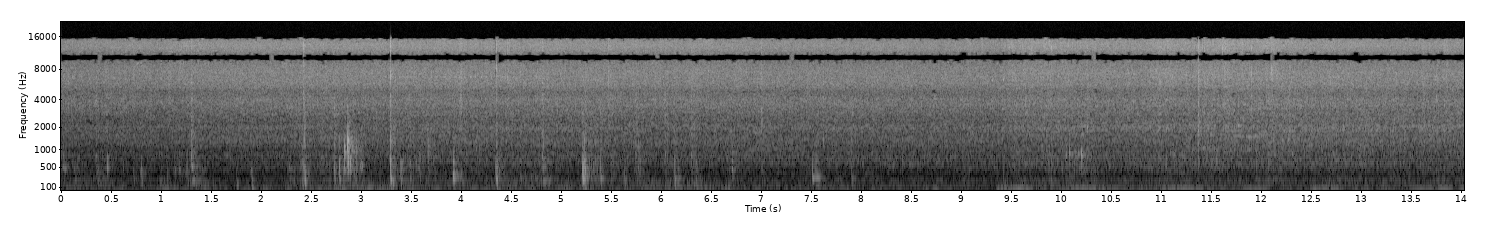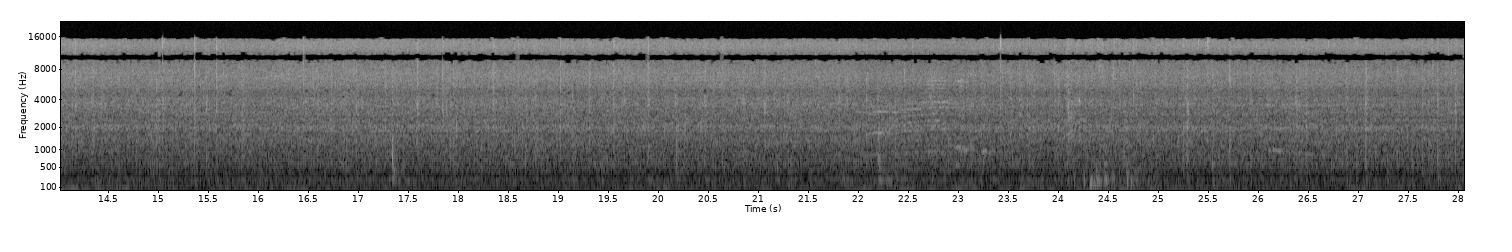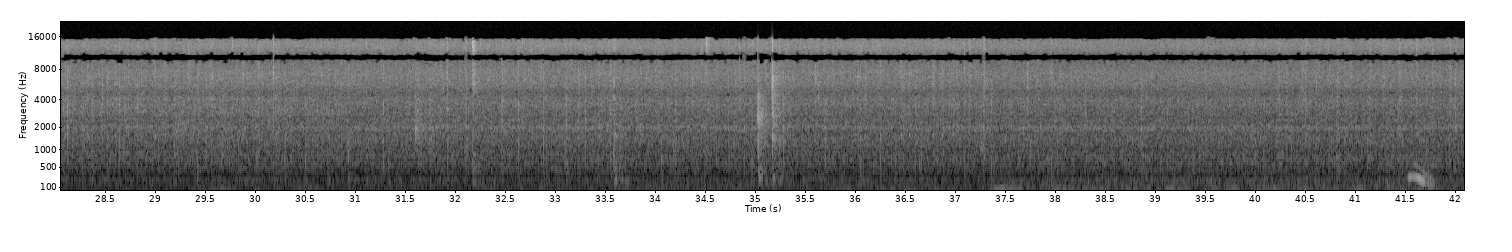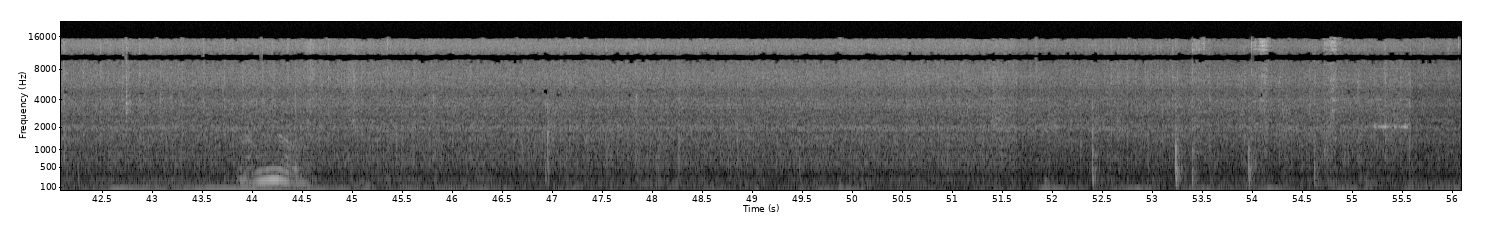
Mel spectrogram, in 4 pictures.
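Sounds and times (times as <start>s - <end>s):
vegetables sizzling in a pan: 0.0s - 56.0s.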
